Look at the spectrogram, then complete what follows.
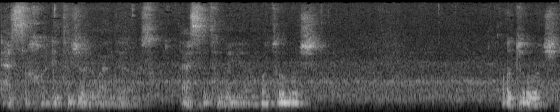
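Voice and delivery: very soft, half-whispered entreaty; hushed plea. Acted. Worshipper asks the Imam for his hand, hushed plea. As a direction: plead under your breath.

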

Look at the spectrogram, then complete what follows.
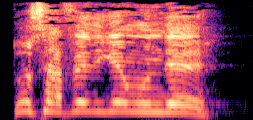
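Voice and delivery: loud, high-pitched announcement; urging the crowd on. Acted. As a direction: call it out over a tired congregation. Acted prayer leader urging tired crowd. (با صدای بلند و زیر اعلام کردن)

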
